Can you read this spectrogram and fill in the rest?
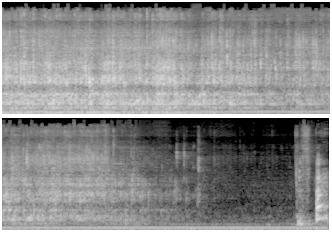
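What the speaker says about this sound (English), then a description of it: "Let's have a look at bowl rinse." A Kohler Dexter urinal bowl rinse flush rushes loudly up close with water spraying through four rim jets, then tapers off into a faint trickle and drips before a couple of small clunks at the end.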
